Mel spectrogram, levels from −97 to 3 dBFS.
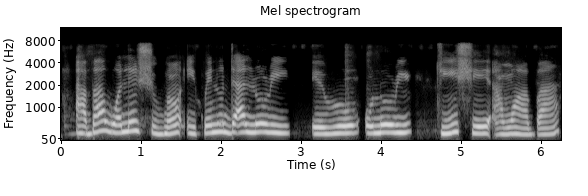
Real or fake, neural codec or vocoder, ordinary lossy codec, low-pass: fake; codec, 16 kHz, 4 kbps, X-Codec, HuBERT features, trained on balanced general audio; none; 7.2 kHz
